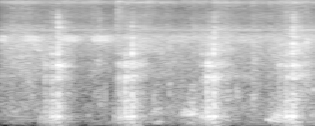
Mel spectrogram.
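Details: Farm pig, a sow that has just given birth, giving short, low grunts in a steady series about every half second, each a soft, breathy pulse, with faint background hiss.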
